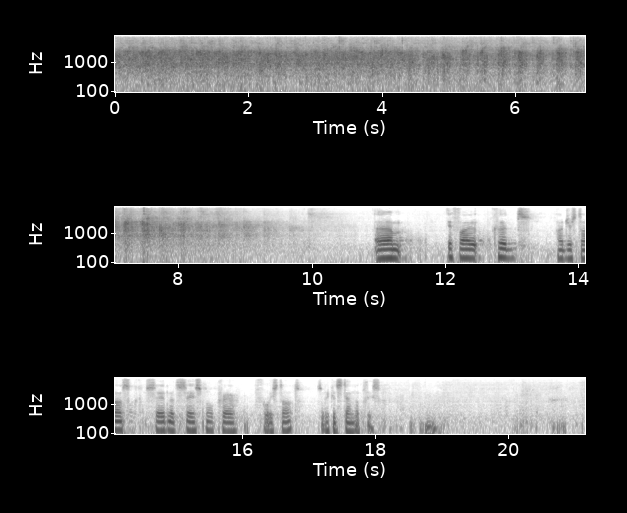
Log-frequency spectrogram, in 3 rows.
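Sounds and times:
audience applause: 0:00.0 - 0:09.9
speech: 0:12.0 - 0:18.2.

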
